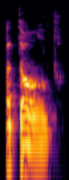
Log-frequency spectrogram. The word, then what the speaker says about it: attendre: to wait, which is attendre. Attendre. So the E is not really pronounced, although it is in some accents and dialects, but generally you just get as far as the R.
